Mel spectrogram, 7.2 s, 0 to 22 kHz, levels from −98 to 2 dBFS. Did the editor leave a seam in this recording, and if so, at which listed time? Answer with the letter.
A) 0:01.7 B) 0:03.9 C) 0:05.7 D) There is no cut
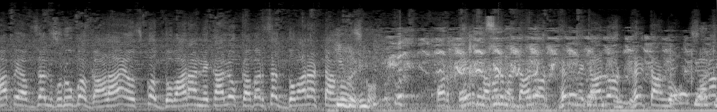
D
